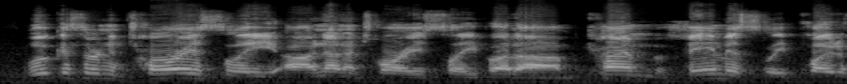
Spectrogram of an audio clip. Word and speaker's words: Lukather: Yeah, I was gonna say that I think Colin Hay and the guy from, is it Lukather, is that how you say his name? – Yes.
